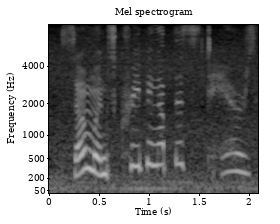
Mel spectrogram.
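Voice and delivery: plain reading voice

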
